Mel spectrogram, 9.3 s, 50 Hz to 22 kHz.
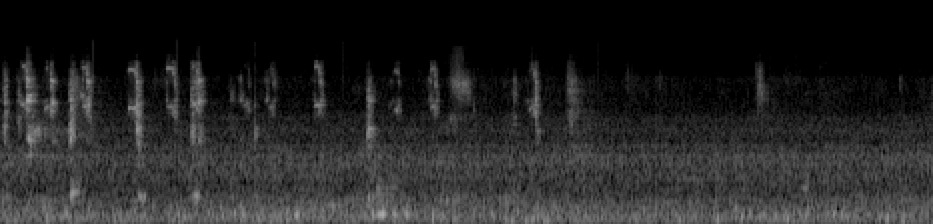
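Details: A Peregrine falcon pair at their nest on Evanston Public Library, Illinois, inspecting the nest and bowing to each other at 5 pm, giving short, harsh, high chips in quick uneven bursts, then more scattered, over a low rumble.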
